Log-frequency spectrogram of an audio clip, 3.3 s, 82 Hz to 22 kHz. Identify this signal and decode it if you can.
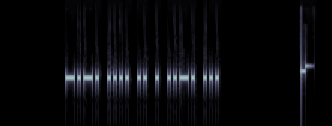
Morse code, heard as a keyed tone, about 40 wpm, 700 Hz. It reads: CHIEFS
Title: Sets of 5 Words Encore - New Word Drill - 40wpm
